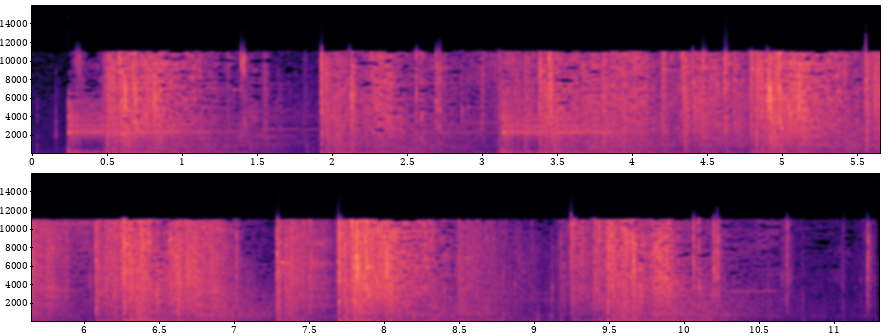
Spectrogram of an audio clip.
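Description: Shotgun blasts ring out loudly, one after another.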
